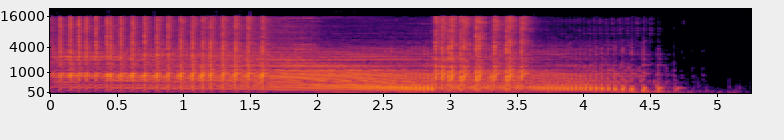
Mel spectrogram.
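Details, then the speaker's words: Suzuki JR 50 two-stroke with the exhaust pipe disconnected: it revs sharply to high speed and falls back cleanly without bogging. The bogging was caused by a carbon-clogged exhaust pipe that needs burning out. "as you can hear it really rubs out now so obviously the pipe is clogged and we need to take off the pipe now and clear it out"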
